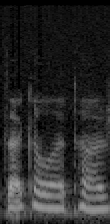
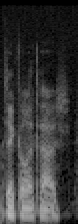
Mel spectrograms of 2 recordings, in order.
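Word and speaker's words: décolletage: you pronounce it decolletage i thought it was decolletage or something i don't know it is decolletage so i need to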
